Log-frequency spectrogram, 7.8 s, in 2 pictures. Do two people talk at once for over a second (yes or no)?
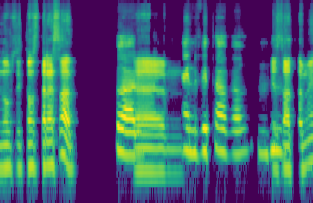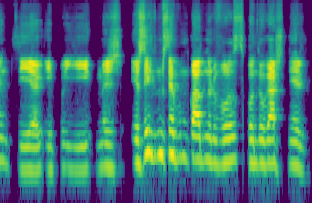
no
